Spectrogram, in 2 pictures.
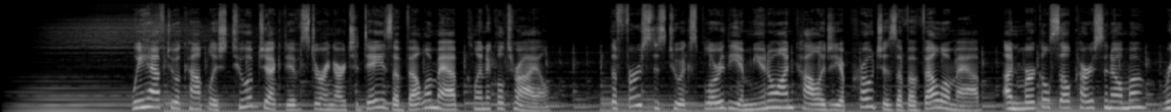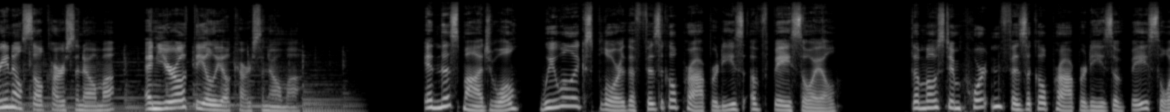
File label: Elearning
